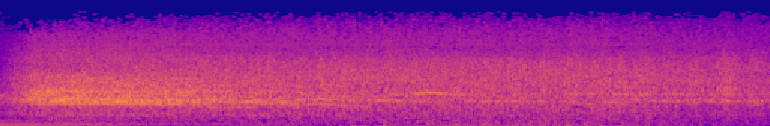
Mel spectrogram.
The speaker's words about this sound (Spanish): Pongo todos los botones de aplausos, por favor.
